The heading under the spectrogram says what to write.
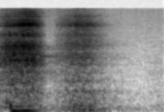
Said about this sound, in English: I said, it's my dad breathing again. You hear it?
